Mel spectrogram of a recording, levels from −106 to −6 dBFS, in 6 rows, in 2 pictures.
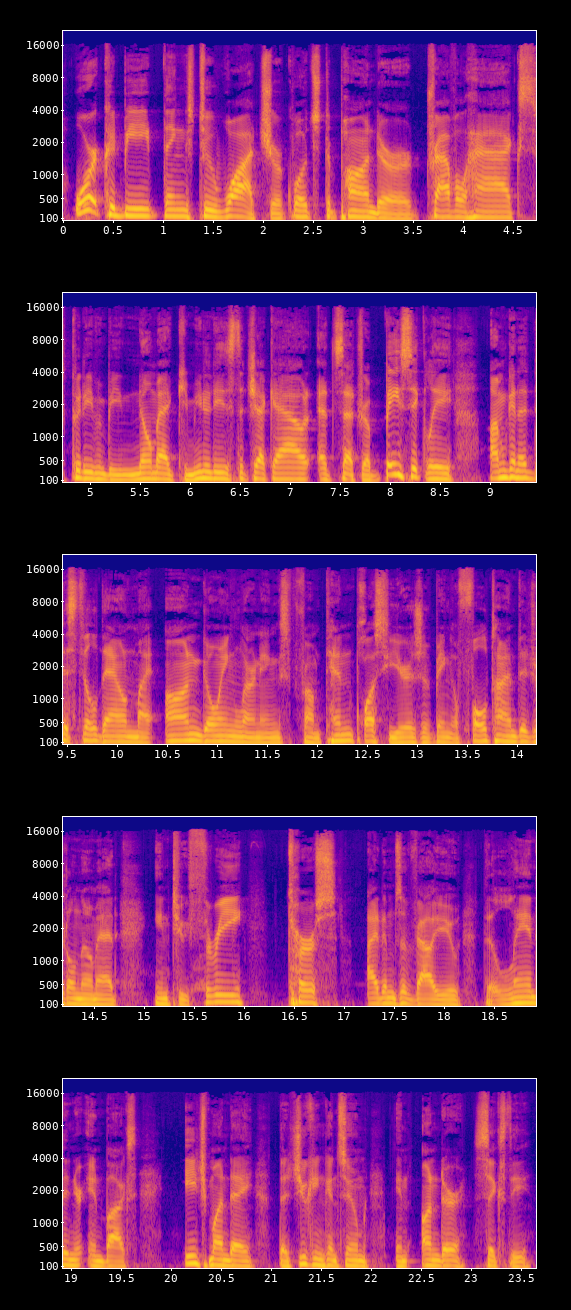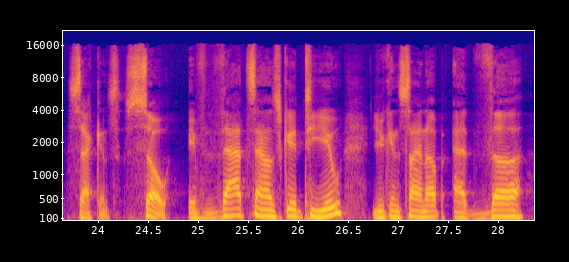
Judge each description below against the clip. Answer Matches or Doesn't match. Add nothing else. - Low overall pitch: Matches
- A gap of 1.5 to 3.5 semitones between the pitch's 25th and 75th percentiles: Doesn't match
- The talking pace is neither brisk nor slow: Matches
